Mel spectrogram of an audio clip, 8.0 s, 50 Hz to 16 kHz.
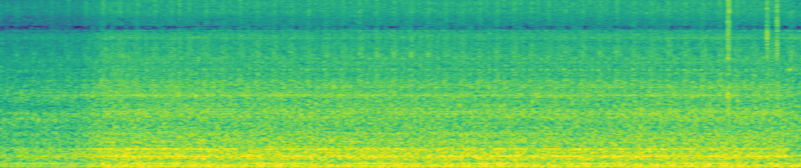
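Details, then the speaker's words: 2013 Ram 3500 fourth-gen Cummins diesel after a cylinder head replacement, idling after a test drive: a steady, even, smooth beat with no misfire, knock or stumble. Idles fine, but smells of oil; it doesn't look like coolant is being pushed, and the turbo is leaking. "just took her around she runs really good idling fine just stinks as all smells like oil doesn't look like we're pushing coolant"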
